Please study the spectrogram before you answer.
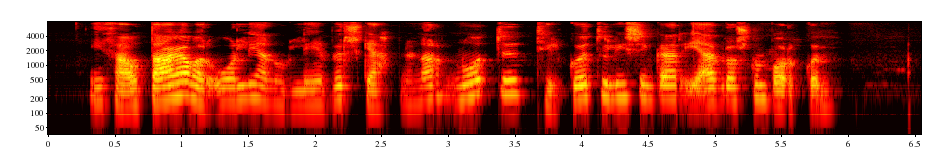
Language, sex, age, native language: Icelandic, female, 50-59, Icelandic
